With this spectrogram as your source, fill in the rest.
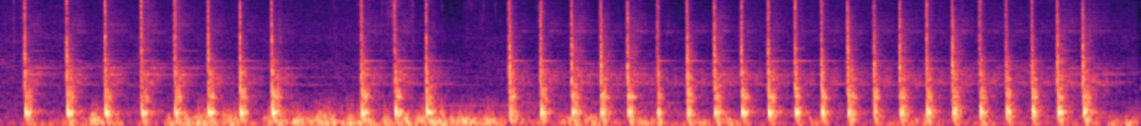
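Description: Knife chopping folded scallion on a cutting board for Jamaican red peas soup, a steady fast run of loud, crisp, evenly spaced thuds with one brief pause.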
